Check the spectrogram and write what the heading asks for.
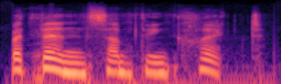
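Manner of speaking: ordinary delivery, nothing marked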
